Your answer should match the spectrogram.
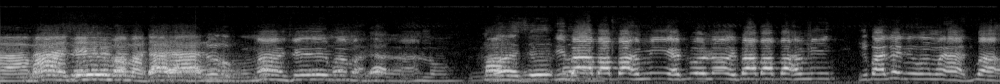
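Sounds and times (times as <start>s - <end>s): man chanting: 1.2s - 10.0s.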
